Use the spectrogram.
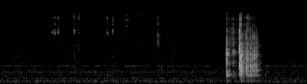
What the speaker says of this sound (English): I'm going to take a piece of burlap and I'm going to cut a square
